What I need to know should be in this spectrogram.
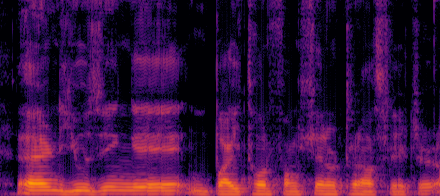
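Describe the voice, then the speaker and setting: Here a man with a Pakistani accent speaks in a dark, mellow tone. His delivery is very slow, with monotone, flat intonation. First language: Urdu. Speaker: tech educator. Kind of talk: tutorial. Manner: halting, many fillers.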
